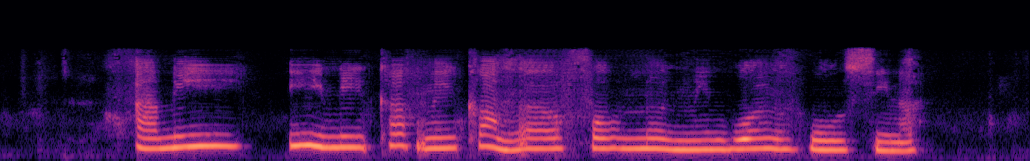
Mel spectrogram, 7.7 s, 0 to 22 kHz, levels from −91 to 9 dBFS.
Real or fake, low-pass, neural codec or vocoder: fake; 7.2 kHz; codec, 16 kHz, 1.1 kbps, Voila-Tokenizer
